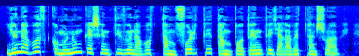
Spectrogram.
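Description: Woman, earnest faith testimony, gravelly voice. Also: mid-range voice, animated, normal speed, dry recording, studio quality. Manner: earnest, reflective, drops to a hushed whisper at times.

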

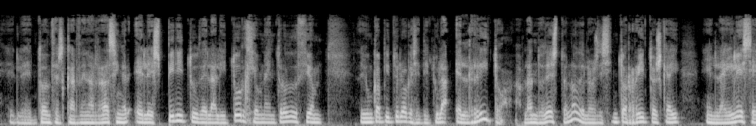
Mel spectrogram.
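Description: A man's voice: medium pitch, mellow, no echo. A man giving a catechism lesson, explaining patiently with rhetorical questions and frequent restarts. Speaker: priest teaching the catechism.

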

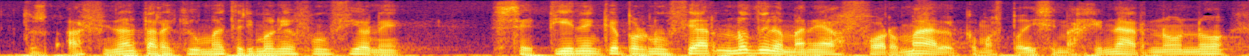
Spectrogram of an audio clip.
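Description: Speaking at an ordinary male pitch with a Spanish accent from Spain, a bishop gives a catechesis talk in a relaxed, conversational manner. He frequently turns to his listeners with quick tag questions. The recording sounds slightly dull and lo-fi.

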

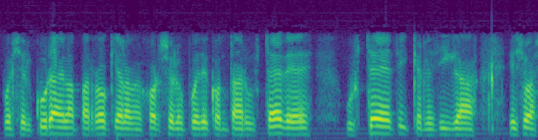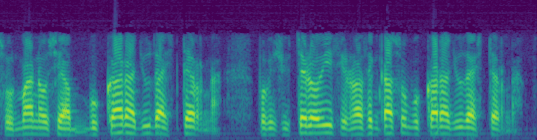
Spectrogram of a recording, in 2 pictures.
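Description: A man hosting a call-in advice show on radio, giving gentle, fatherly counsel with many fillers. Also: medium pitch, steady tone, a little fast, dry recording. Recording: narrow phone-like broadcast sound.

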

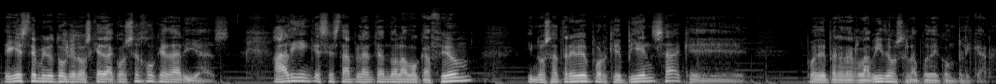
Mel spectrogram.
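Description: A man with a Spanish accent hosting casual radio chat, his voice raspy and hoarse from a cold, like a smoker's rasp. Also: medium pitch, animated, moderate pace, a little mellow, soft background music. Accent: Spain. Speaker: radio host.

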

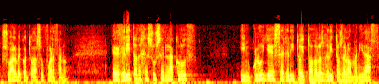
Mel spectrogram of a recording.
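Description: A man giving a catechism commentary on the radio, explaining a text he reads out in parts and pausing to reflect. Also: medium pitch. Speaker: bishop giving catechism talk. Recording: slightly dull radio broadcast.

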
